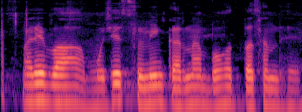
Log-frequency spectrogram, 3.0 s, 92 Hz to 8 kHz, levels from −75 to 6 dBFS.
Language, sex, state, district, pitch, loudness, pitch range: Hindi, male, Uttar Pradesh, Jyotiba Phule Nagar, 125 Hz, -19 LUFS, 120-135 Hz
